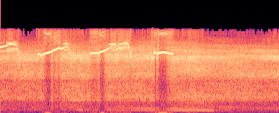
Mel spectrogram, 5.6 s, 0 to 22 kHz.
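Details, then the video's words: Hungry young eagle in Southwest Florida screaming for fish from its mother. Three short, high, thin whistled squeals over a steady rushing noise, with a low hum underneath. "Screaming E11"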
